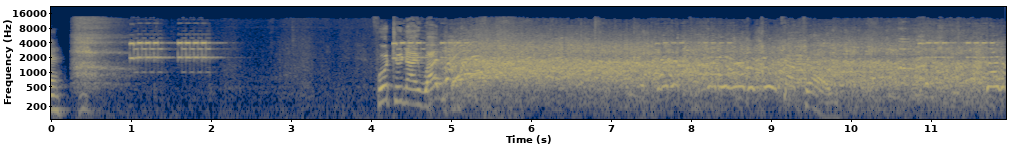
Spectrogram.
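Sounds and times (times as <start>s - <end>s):
speech: 0.0s - 0.4s, 4.1s - 5.6s
telephone ringing in warbling electronic trills: 1.0s - 2.4s, 7.2s - 11.9s
laughter: 4.7s - 11.9s.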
